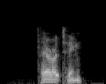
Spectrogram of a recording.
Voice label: "parroting", English; adjectives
